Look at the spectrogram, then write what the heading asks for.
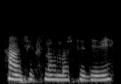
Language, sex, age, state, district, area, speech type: Kannada, female, 18-30, Karnataka, Uttara Kannada, rural, conversation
